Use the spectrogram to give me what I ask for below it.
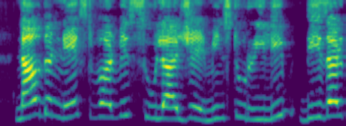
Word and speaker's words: soulager: Because when G is followed by E, the pronunciation of G is je. Otherwise, when G is followed by O or U or A, the pronunciation of G is G. But here the word is soulager. So that is why we have added an extra E to make the pronunciation of G as je, not G.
